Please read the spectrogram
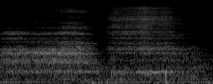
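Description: Two long, breathy huffs by a person, about a second each, voiced as a toy figure's reaction in a play-acted scene.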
